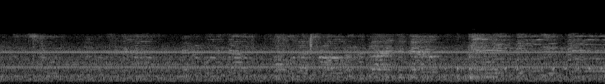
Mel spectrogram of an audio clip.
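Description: Music playing through the small speaker of a remote intercom station, sent from the house over the system's wired audio link and being turned up, with a steady high-pitched hum from the audio line underneath.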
